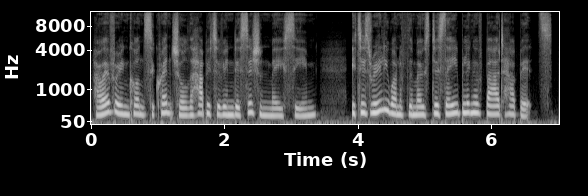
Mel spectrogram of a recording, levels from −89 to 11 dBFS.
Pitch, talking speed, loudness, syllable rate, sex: 215 Hz, 160 wpm, -16 LUFS, 5.3 syllables/s, female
